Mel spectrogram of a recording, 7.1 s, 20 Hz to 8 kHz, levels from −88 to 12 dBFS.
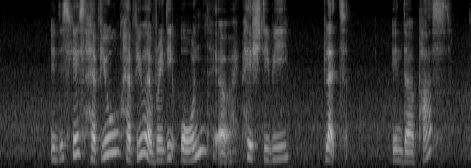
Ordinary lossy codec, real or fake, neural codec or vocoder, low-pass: none; real; none; none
